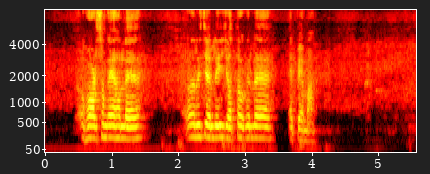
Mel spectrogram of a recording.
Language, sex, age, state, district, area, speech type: Santali, female, 60+, West Bengal, Birbhum, rural, spontaneous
